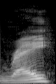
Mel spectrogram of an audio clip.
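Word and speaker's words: Lei: to the left is called lay like l-e-i but they pronounce it as like Ray I'm like but I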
